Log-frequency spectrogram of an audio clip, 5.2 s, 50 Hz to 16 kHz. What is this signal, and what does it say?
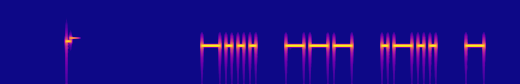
Morse code, heard as a keyed tone, about 20 wpm, spaced as for 16 wpm, 700 Hz. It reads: BOLT
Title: 256 Lesson 42a - Words 12-20wpm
